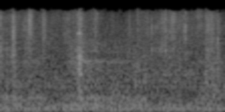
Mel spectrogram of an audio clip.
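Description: Faint rustling and light ticks of hands handling and folding plastic-coated mesh shelf liner, with one slightly clearer tick about a second in.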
